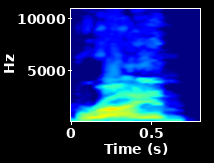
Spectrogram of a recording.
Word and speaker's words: Brian: know I don't know if that's how you pronounce it it is not I can assure you it is not Byron Byron Brian oh it's Brian it's it's not hard it's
